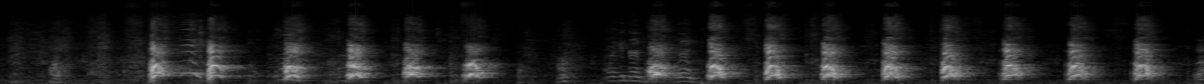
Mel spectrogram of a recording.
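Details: Rottweilers that waited at home greet their owner returning from the grocery store with rapid, repeated yelping barks, about two per second; one is called jealous.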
